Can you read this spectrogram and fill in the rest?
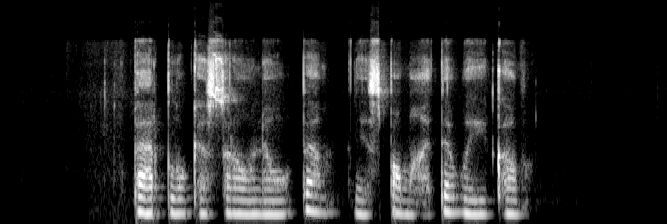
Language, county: Lithuanian, Kaunas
